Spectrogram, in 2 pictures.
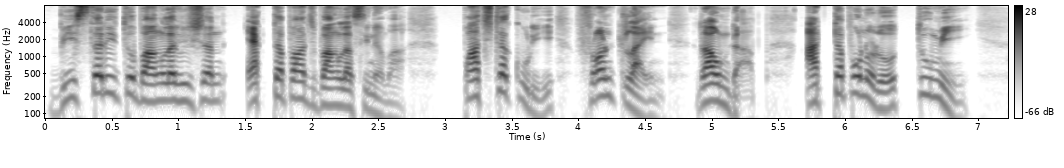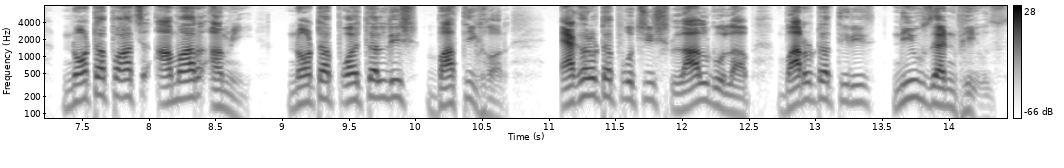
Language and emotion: Bengali, neutral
